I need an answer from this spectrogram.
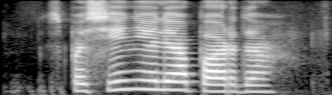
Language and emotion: Russian, neutral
